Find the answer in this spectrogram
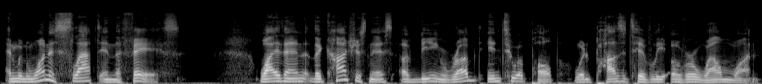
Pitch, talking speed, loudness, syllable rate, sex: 125 Hz, 165 wpm, -20 LUFS, 5.3 syllables/s, male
